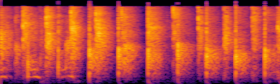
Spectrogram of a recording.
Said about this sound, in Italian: un applauso a Davide, applauso ed incoraggiamento.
